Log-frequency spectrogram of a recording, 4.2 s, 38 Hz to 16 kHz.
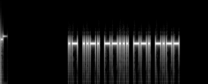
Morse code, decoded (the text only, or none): AF7GY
